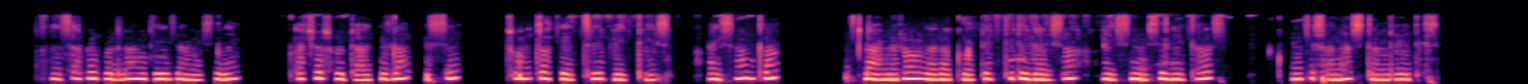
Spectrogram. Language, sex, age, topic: Gamo, female, 25-35, government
